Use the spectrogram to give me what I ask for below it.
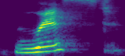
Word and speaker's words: wrist: Wrist, wrap, wren.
